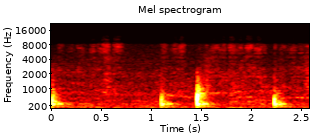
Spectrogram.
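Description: Chalk or marker tapping and scratching on a classroom board during a physics lesson, a few short, faint strokes spaced irregularly against a quiet room hum.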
